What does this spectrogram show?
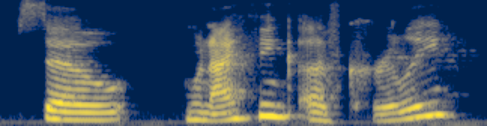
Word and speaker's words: Curley: when I think of Curley it rhymes with this surly he is surly he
